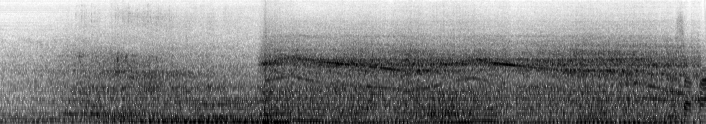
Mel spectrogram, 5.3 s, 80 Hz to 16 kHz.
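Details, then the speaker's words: Honda Vario 125 scooter after the CVT clutch rubber (karet ganda) area was shimmed and parts replaced for a tek-tek clicking noise; idle then throttle blips rise and settle smoothly, clicking gone, normal CVT operation. "prosesnya lebih lancar dibandingkan sebelumnya. Jadi, ketika kamu menggerakkannya seperti ini. Oh, sudah hilang. Saat Anda menghentakkannya, itu sudah tidak ada lagi. Tidak ada lagi suara klik ."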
